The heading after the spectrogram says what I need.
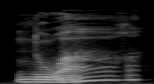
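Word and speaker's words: noire: it's quite funny because you will have to add this at the end of Noir for the feminine form but then you don't pronounce it okay so phonetically it is exactly the same Noir no Okay g don't pronounce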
